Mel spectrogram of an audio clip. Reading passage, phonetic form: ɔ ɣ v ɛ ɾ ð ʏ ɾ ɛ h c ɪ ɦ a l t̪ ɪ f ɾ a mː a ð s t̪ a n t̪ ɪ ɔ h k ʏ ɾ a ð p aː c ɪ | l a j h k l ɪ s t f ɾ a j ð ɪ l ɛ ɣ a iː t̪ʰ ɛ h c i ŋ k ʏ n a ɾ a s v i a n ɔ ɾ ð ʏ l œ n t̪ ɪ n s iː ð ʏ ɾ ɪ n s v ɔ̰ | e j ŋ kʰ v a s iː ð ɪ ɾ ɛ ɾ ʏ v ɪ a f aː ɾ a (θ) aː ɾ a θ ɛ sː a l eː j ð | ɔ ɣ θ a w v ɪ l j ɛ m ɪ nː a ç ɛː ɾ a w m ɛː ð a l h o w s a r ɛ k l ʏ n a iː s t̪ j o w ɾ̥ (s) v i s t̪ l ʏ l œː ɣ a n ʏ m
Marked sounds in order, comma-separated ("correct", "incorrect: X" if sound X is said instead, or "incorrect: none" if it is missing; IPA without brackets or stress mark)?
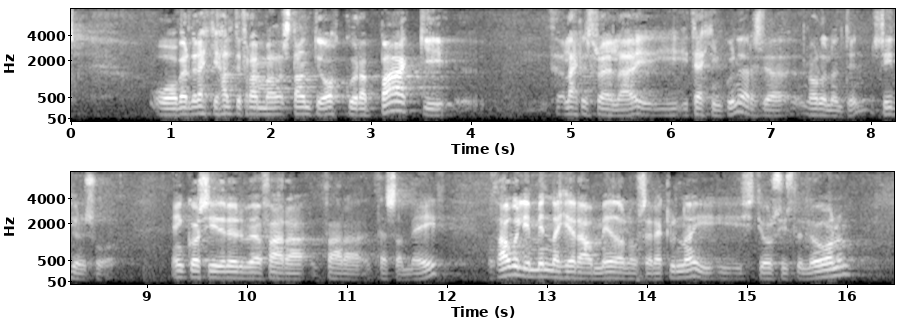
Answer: incorrect: f, correct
